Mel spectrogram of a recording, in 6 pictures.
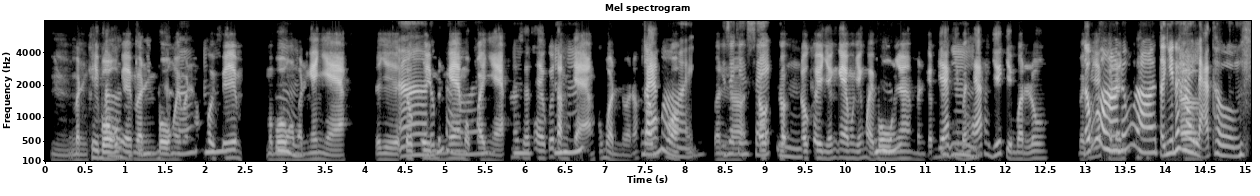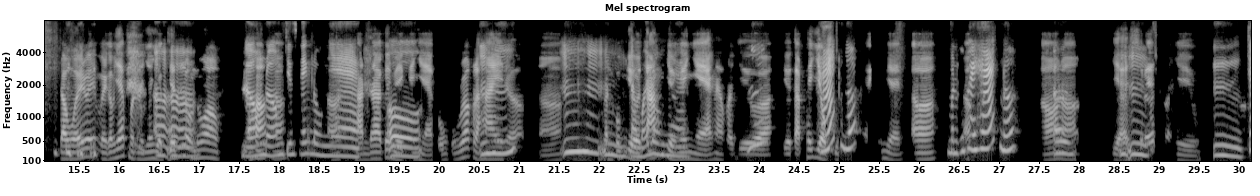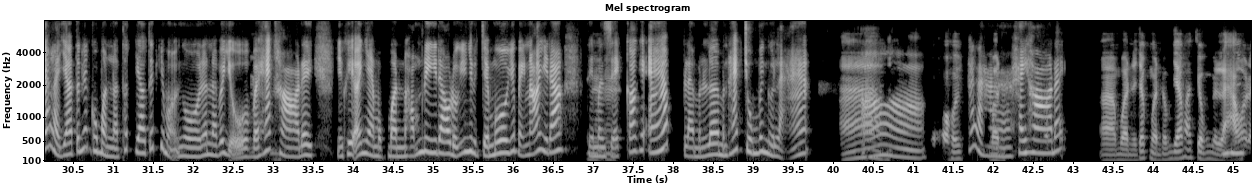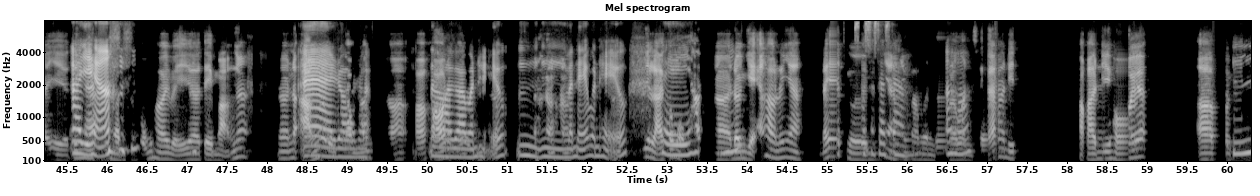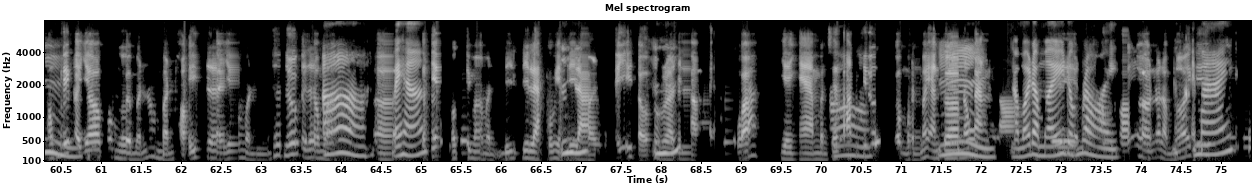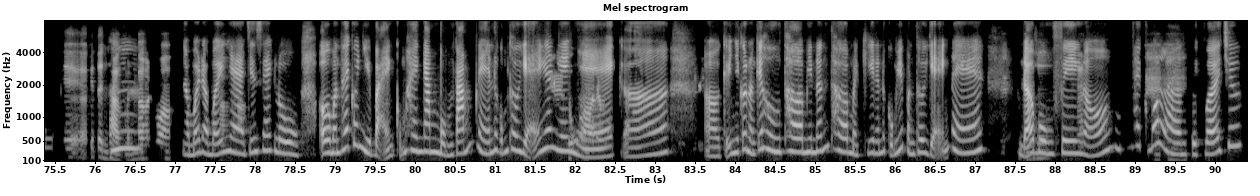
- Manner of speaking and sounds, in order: mechanical hum; distorted speech; other background noise; tapping; chuckle; laugh; laughing while speaking: "Đó"; unintelligible speech; "chất" said as "nất"; unintelligible speech; unintelligible speech; in English: "app"; unintelligible speech; laugh; laugh; unintelligible speech; unintelligible speech; "những" said as "nững"; unintelligible speech; unintelligible speech
- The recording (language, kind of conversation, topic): Vietnamese, unstructured, Bạn thường làm gì để cảm thấy vui vẻ hơn khi buồn?
- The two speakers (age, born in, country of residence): 20-24, Vietnam, Vietnam; 30-34, Vietnam, Vietnam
